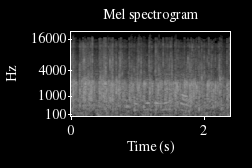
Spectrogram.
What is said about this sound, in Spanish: Denle un aplauso porque está siendo honesto, por favor.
